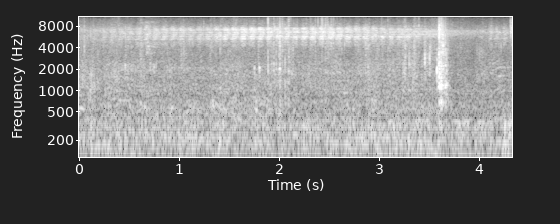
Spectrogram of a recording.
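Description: Cicadas buzzing in a steady, high, finely pulsing drone, with one short sharp sound near the end.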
